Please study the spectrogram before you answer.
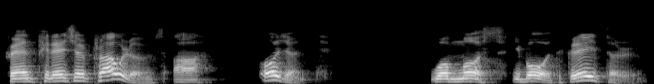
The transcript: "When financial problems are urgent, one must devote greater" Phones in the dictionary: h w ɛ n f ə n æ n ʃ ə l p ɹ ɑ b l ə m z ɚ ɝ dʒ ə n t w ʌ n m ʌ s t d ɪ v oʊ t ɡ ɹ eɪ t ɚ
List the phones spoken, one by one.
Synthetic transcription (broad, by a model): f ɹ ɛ n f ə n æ n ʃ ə l p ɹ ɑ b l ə m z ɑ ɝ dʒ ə n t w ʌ m ʌ s t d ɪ b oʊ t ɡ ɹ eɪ t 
